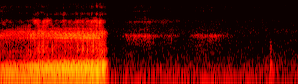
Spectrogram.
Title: Loudest snoring ever!!!!!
